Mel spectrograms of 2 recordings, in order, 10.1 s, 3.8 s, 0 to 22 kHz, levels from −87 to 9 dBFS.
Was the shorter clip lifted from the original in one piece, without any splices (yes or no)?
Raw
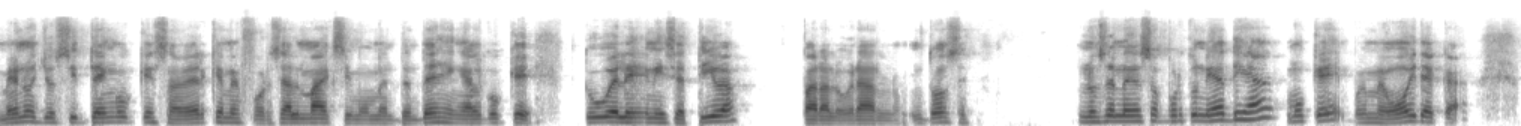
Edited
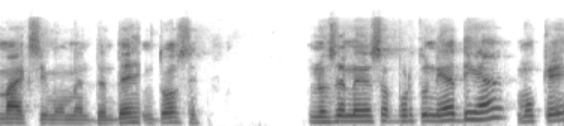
no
